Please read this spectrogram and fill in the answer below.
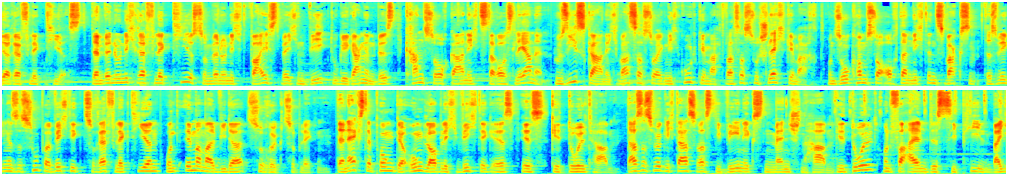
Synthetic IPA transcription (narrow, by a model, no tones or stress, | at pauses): dɐʁɛflɛk̚tʰiːɐstd̥ɛnvɛnduːnɪçtʁɛflɛktʰiːɐstʊntvɛnduːnɪçtv̥aɪstvɛlçn̩veːk̚d̥uːɡəɡaŋənbɪstkʰanst̚d̥uːaʊxɡ̥aːɐnɪçt͡sd̥aʁaʊslɛɐnənd̥uːziːst̚ɡ̥aːɐnɪçtv̥ashast̚d̥uːaɪŋ̩tlɪçɡ̥uːtɡ̥əma̰χtv̥ashastd̥uːʃlɛçt̚ɡ̥əma̰χtʊntz̥oːkʰɔmstd̥uːʔa̰ʊxd̥anːɪçtɪnsv̥aksn̩d̥ɛsv̥eːɡŋ̩ɪs̬tɛsz̥uːpɐvɪçtɪçt͡suʁɛflɛktʰiːʁənʔʊntʔɪmɐmaːlviːdɐt͡suʁʏkt͡sublɪkŋ̩d̥eːɐnɛːçstəpʰʊŋk̚t̚d̥eːɐʔʊnɡlaʊp̬lɪçv̥ɪçtɪçɪstʔɪstɡ̥ədʊltha̰ːbm̩d̥as̬ɪstv̥ɪɐklɪçd̥asv̥asd̥iːveːnɪçstn̩mɛnʃn̩haːbm̩ɡədʊltʔʊntfoːɐʔa̰ləmdɪst͡sipʰl̥iːnbaɪ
